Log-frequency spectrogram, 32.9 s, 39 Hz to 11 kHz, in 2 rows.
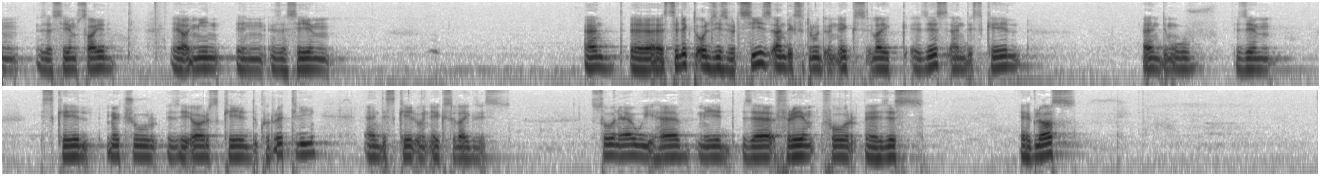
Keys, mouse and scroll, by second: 1.2 s, 2.9-4.6 right drag, 3.9 g, 4.6 click, 5.7-7.8 drag, 7.8-10.2 middle drag, 10.2-11.7 drag, 10.2 e, 11.9 s, 14.3 g, 15.4 z, 16.5 s, 18.2 g, 20.7 s, 22.9 click, 23.0 middle click, 23.4 click, 24.0 z, 24.3 Tab.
